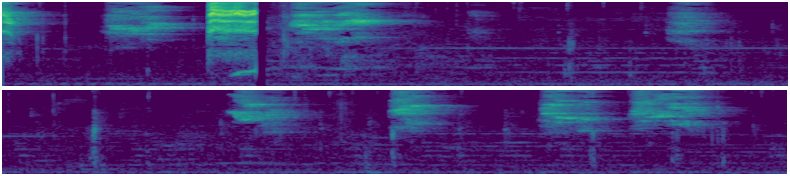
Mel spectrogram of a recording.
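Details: Lorikeet chicks being hand fed, giving harsh raspy squawks and short bursts repeated at irregular intervals, with a brief loud burst near the start and faint background hum.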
